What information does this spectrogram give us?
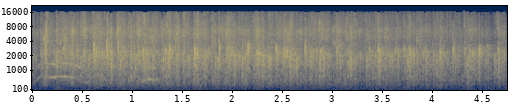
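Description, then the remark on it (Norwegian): An audience claps steadily in a dense, continuous wash of applause that holds at an even, fairly loud level throughout, with no voices standing out; the applause welcomes author and journalist Even Saugstad at a Christmas show on the theme of town eccentrics. “En stor applaus til mannen som har skrevet bok om dette, forfatter og journalist Even Saugstad.”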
